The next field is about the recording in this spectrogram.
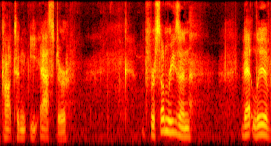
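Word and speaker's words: Cotoneaster: Cotton Easter is how I would pronounce it, but I've heard it pronounced Cotton Easter.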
